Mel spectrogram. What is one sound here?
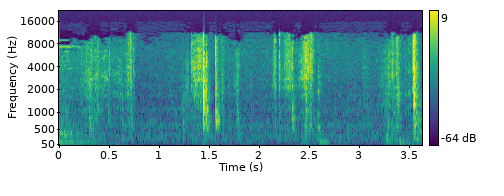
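Fingers flick through a box of plastic disks with light clacks.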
